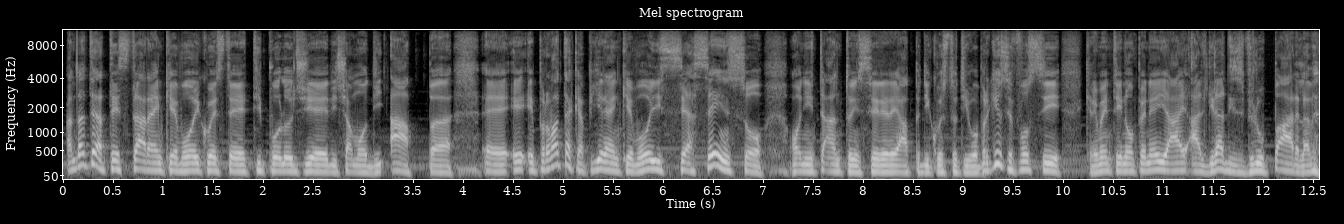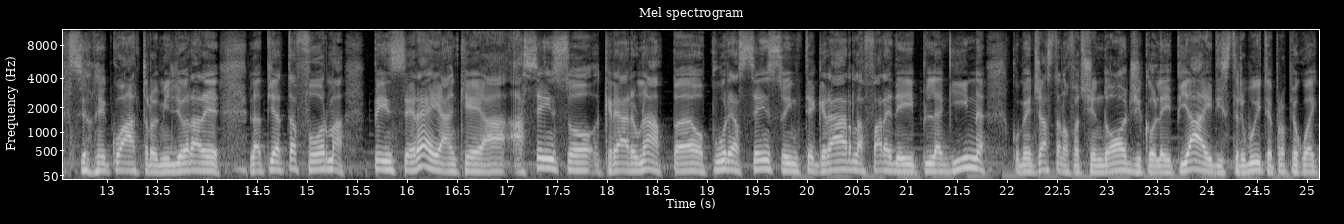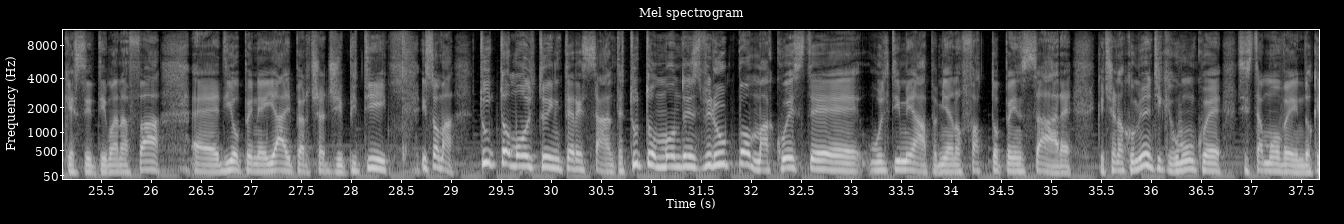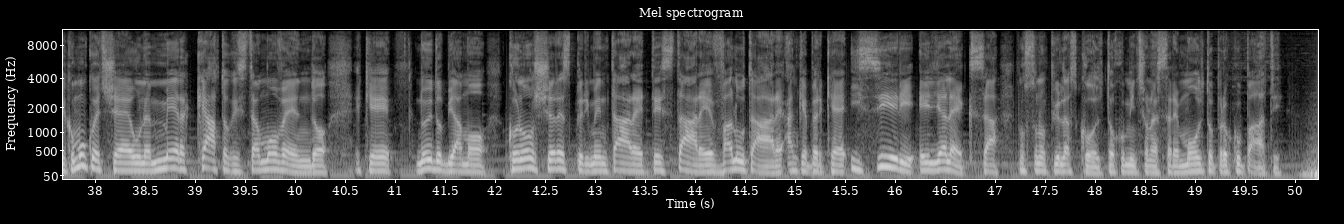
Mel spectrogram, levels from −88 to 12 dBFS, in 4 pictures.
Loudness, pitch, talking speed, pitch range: -15 LUFS, 125 Hz, 165 wpm, 110-140 Hz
